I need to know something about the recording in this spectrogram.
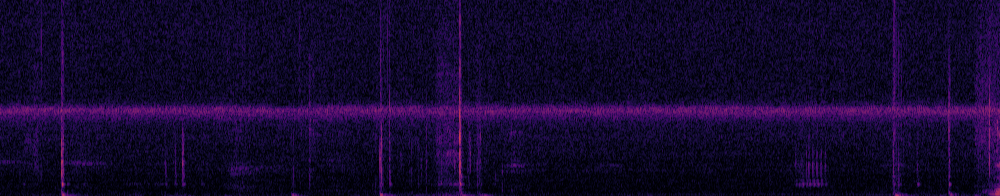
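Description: A steady, thin, high-pitched night insect chorus runs on without a break. A few sharp knocks stand out over it, the loudest about half a second in and shortly before the end.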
